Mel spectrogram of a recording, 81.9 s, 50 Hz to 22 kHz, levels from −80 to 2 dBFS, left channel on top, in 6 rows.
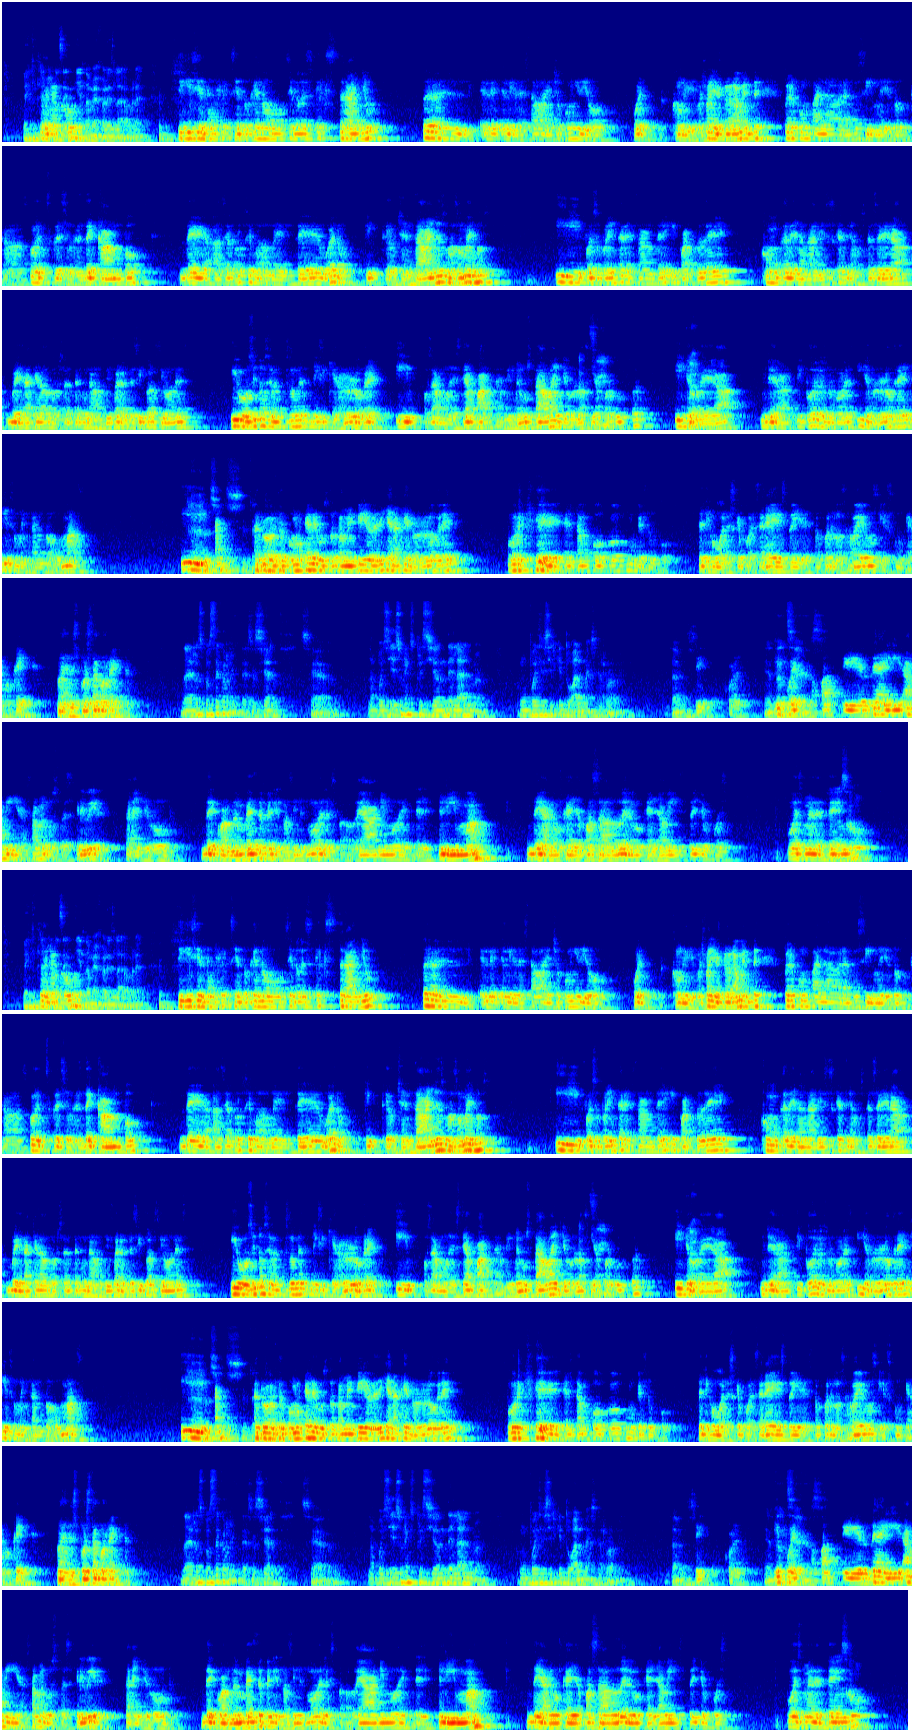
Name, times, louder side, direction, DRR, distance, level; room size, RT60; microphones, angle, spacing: voice 1, 0.0-2.1 2.3-2.6 35.6-36.5 37.6-38.1 43.7-45.2 57.3-59.6 60.1-61.8 62.3-63.9 64.6-64.9 66.0-66.8 80.5-81.1, equal, 5° left, -1 dB, 0.5 m, -34 dB
voice 2, 0.6-1.2 2.6-5.6 6.3-9.0 9.5-9.7 10.0-15.7 16.3-20.9 21.9-24.5 25.0-30.1 30.7-32.9 33.2-36.9 37.4-38.2 38.7-42.1 43.6-44.3 44.7-47.7 48.5-50.9 51.4-55.0 55.4-56.4 65.0-65.1 65.5-65.7 66.2-66.5 66.9-69.8 70.1-70.7 71.2-75.5 76.1-79.1 80.0-81.1, right 2 dB, 80° right, -1 dB, 1.0 m, -21 dB
3.9 x 2.4 x 2.5 m, 0.62 s
head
